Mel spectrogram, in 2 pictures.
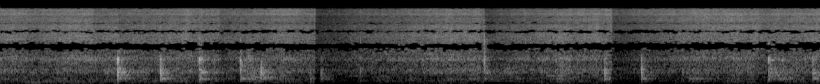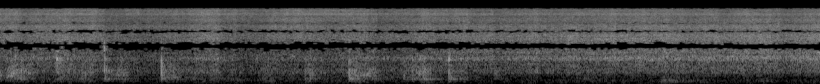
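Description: Shallots and dried red chillies sizzling in hot oil in a pan, a steady hiss, with light scrapes and taps of a wooden spatula stirring them.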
